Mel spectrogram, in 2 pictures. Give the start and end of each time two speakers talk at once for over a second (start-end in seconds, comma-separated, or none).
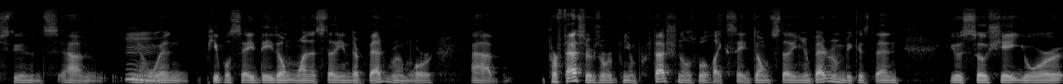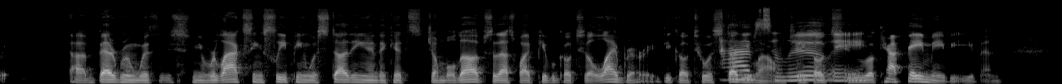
17.9-19.4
